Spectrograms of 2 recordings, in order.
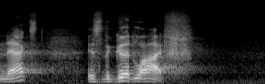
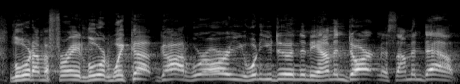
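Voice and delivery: anguished plea; 7 semitones higher than usual. Acted. Voicing anguished psalmist's cry.

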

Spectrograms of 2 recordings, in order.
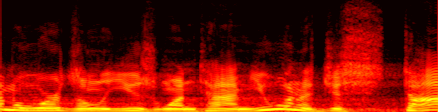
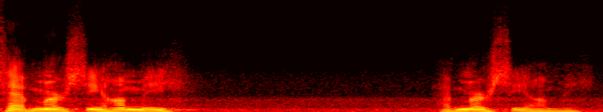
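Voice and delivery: low, subdued plea, sinking away; begging cry; 5 semitones lower, 5 dB quieter than usual. Acted. Person crying out to Jesus like a beggar, subdued begging. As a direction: beg for it quietly, pitched low. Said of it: "cries out to him like a beggar".

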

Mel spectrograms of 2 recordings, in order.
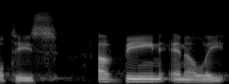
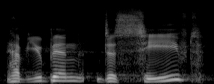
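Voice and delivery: slow, higher, scornful question; pretentious voice; 6 semitones higher, 3 dB louder, slower than usual. Acted. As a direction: drag it out with mock superiority. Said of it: "in a pretentious voice".

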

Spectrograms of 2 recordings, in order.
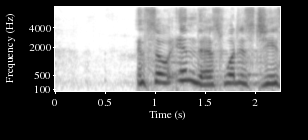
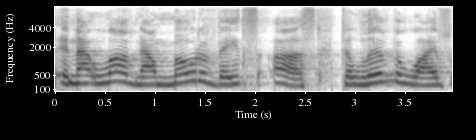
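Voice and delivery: rising, louder preacher's build; preaching at full force; 4 semitones higher, 7 dB louder than usual. Acted. Preacher pressing his church to die to self, loud and rising. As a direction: drive the point home to the congregation.

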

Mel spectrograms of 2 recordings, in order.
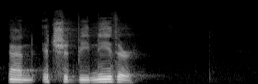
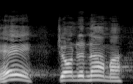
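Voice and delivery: calling out; 8 semitones higher, 3 dB louder than usual. Retold or imitated. Tribesman calling out.

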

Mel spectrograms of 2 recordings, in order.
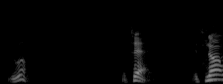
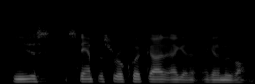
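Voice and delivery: mock hurried prayer; 7 semitones lower, 10 dB quieter, faster than usual. Mock hurried prayer asking God's stamp.

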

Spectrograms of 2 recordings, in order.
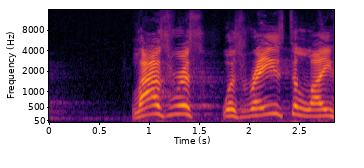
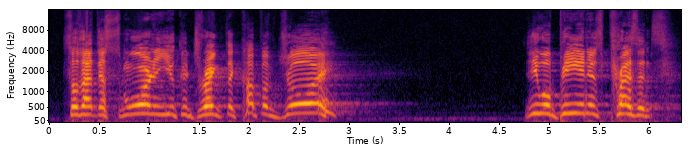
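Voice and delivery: louder, higher, ringing proclamation; preaching at full force; 6 semitones higher, 7 dB louder than usual. Acted. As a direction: rise to the climax and proclaim it. Sermon climax.

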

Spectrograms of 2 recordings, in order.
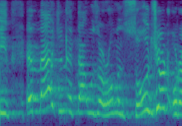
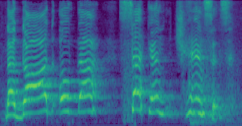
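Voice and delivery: slow emphatic; 4 semitones higher, much slower than usual. Real, not acted. Preacher's closing line.

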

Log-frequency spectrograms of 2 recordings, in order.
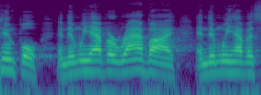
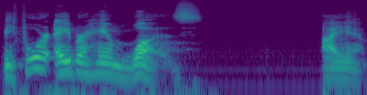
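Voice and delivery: slow solemn quote; 2 semitones lower, 4 dB quieter, slower than usual. Shown as a demonstration. Quoting Jesus, slow and solemn.

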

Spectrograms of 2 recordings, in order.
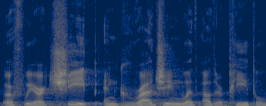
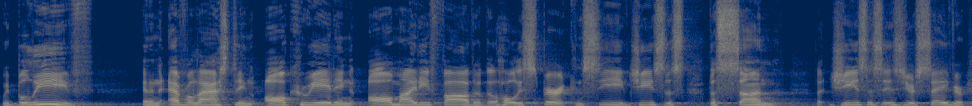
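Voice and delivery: proclaimed creed; 5 semitones higher, 7 dB louder than usual. Retold or imitated. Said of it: "they sang the song that we sang".

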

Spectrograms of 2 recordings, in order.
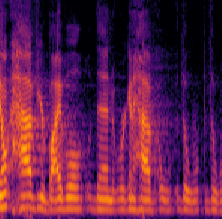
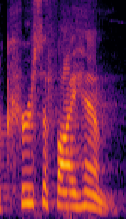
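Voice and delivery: higher and slow, drawn out insistent shout; the crowd's stronger, slower demand; crowd shouting more; 5 semitones higher, 5 dB louder, much slower than usual. A narrator's reading. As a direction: stretch "Crucify him" as the crowd presses harder. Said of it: "they shouted all the more".

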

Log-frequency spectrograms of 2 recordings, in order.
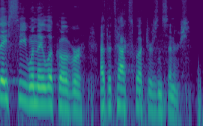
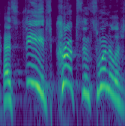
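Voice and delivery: loud; 9 semitones higher, 5 dB louder, slower than usual. Shown as a demonstration. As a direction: call out "as thieves, crooks, and swindlers" high and loud. Repeats list, then quiet take.

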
